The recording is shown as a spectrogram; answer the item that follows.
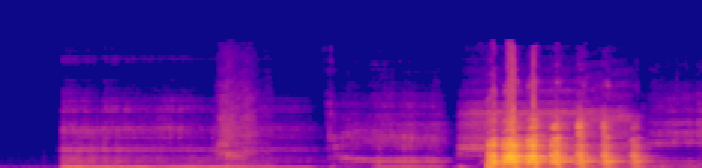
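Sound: voice imitating snoring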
